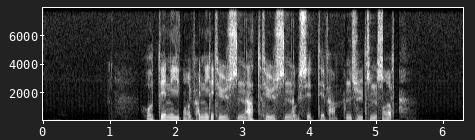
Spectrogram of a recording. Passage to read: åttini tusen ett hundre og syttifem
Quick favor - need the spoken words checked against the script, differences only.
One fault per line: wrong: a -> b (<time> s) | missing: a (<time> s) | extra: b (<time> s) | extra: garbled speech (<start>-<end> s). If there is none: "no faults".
extra: garbled speech (2.1-2.6 s)
wrong: hundre -> tusen (3.3 s)
extra: garbled speech (4.5-5.3 s)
